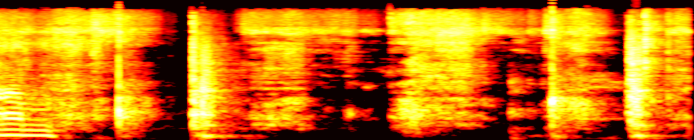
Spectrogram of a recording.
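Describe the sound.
Spoon clattering and scraping in a big mixing bowl as nut loaf ingredients are stirred together: a few loud bursts of clacking and scraping, separated by short pauses.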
